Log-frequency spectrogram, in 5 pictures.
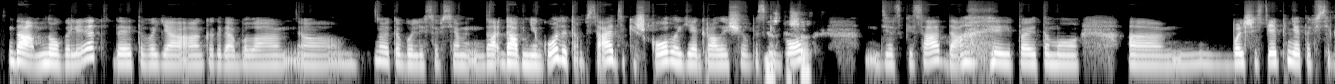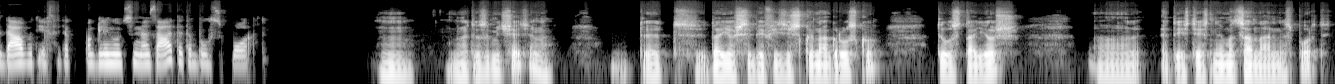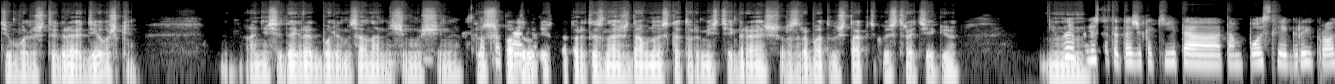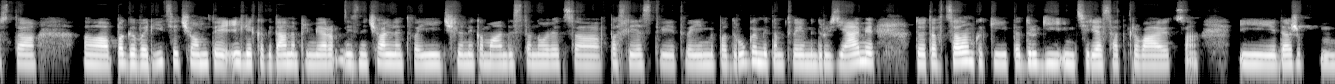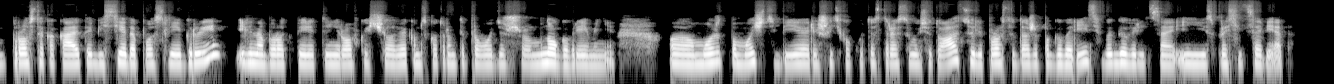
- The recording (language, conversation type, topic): Russian, podcast, Как вы справляетесь со стрессом в повседневной жизни?
- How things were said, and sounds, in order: chuckle; other noise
